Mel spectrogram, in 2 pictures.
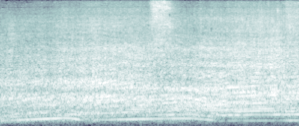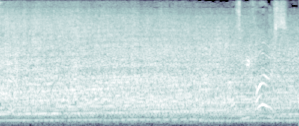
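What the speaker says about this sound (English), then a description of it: "Here's some boost coming off that Challenger." A boosted Dodge Challenger launches at a quarter-mile drag race, its engine screaming through sweeping pitch changes as it pulls hard, with a hint of tire squeal. The sound is loud and continuous, heard at a moderate distance.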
